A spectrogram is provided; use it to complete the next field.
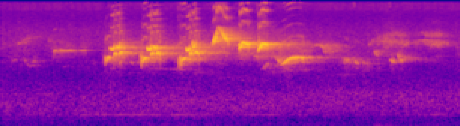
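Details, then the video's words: Loud, clear song of a European pied flycatcher: a brisk phrase of high, sweet, alternating notes lasting about two seconds, in a quiet setting. "Мухоловка-пеструшка поёт"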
